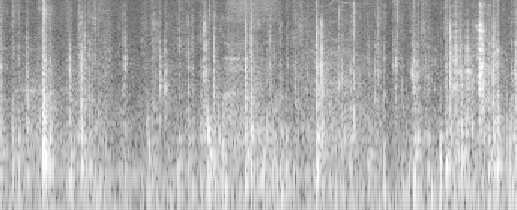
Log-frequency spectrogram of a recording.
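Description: Strips of birch bark being bent and folded by hand, giving soft rustling and crackling with scattered sharp clicks.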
